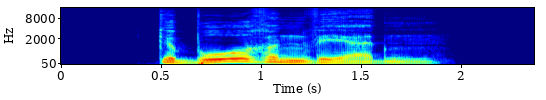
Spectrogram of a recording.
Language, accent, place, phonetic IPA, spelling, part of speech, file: German, Germany, Berlin, [ɡəˈboːʁən ˈveːɐ̯dn̩], geboren werden, verb, De-geboren werden.ogg
- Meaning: to be born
